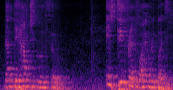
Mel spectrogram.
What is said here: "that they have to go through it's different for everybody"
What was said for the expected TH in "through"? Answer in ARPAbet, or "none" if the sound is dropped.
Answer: TH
